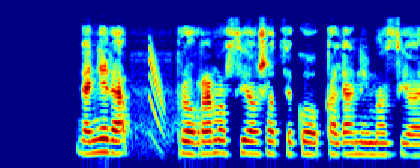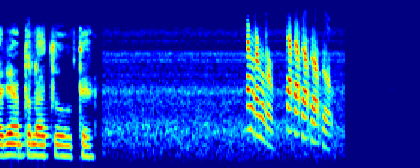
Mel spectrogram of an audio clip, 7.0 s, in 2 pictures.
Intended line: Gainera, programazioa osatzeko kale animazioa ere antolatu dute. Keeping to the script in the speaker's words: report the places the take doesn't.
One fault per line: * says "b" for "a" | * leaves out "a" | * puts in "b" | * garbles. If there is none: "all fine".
all fine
